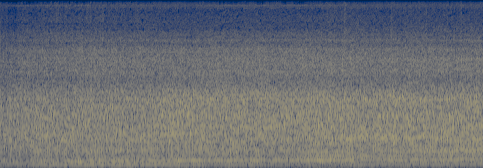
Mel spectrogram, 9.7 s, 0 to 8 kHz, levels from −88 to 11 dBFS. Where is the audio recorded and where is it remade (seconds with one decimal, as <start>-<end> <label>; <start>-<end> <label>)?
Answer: 0.0-3.9 remade; 3.9-6.9 recorded; 6.9-9.7 remade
